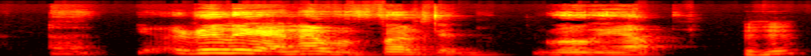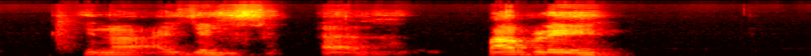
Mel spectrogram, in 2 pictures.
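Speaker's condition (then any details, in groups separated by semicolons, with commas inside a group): Cerebral palsy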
